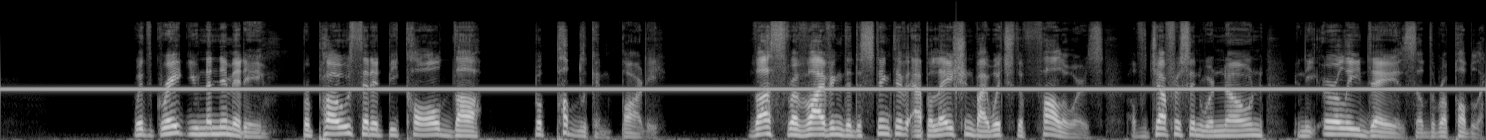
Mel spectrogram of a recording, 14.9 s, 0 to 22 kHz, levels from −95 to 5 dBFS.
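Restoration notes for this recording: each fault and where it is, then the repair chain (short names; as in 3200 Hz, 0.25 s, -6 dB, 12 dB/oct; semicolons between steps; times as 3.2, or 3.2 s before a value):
tone 1600 Hz -29 dBFS
9.56 gap 4.2 ms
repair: notch 1600 Hz, Q 30; interpolate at 9.56, 4.2 ms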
